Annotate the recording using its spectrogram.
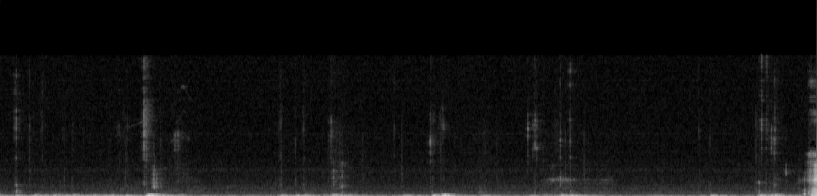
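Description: A few separate clicks from a computer keyboard and mouse, spaced a second or more apart, over a low steady background rumble.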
